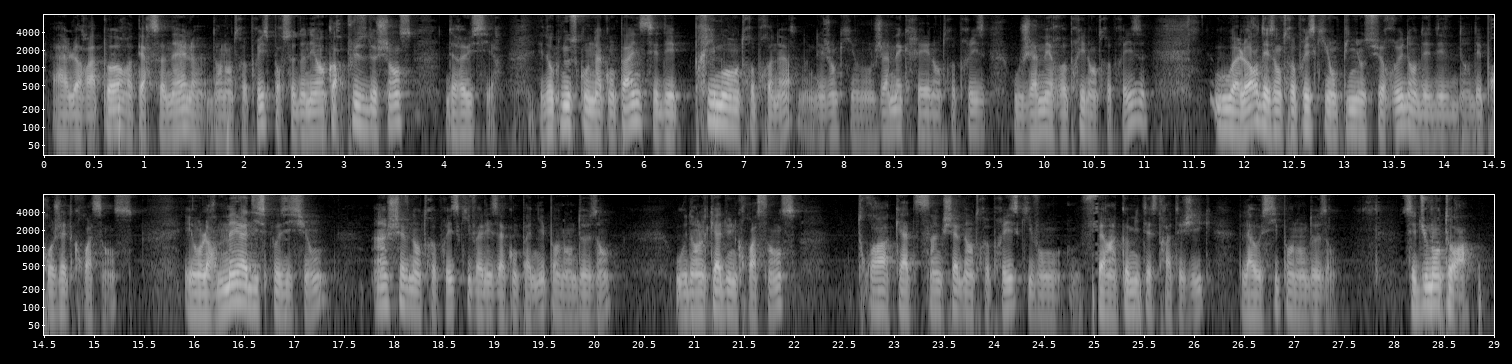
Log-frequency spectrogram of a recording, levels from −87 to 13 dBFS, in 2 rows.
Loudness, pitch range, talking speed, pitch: -24 LUFS, 85-100 Hz, 195 wpm, 90 Hz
